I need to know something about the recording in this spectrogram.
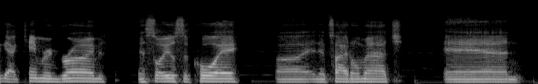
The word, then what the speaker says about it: Sikoa: We got Cameron Grimes and Soyo Sikoa in a title match, and Cameron Grimes wins. I thought this match was really good. Soyo Sikoa, sorry. Sikoa? Yes, it's Sikoa.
